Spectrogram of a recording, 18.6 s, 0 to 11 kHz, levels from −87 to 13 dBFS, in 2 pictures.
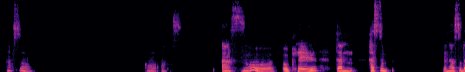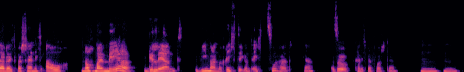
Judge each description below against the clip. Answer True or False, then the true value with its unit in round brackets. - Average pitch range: True (3.3 semitones)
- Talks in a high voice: True (210 Hz)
